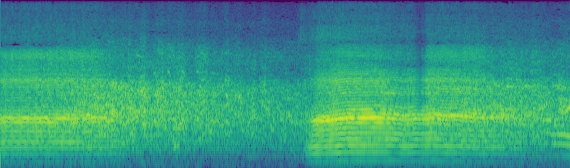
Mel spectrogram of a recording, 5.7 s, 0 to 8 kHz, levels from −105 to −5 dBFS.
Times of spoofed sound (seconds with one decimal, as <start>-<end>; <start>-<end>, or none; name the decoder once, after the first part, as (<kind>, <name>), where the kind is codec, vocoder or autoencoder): none

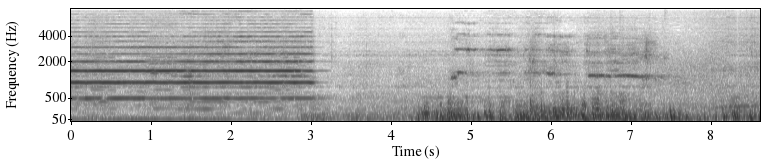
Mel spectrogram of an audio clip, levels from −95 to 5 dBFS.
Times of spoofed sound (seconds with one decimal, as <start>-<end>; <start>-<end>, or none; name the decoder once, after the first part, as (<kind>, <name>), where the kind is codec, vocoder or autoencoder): 0.0-7.3 (codec, SNAC); 8.2-8.6

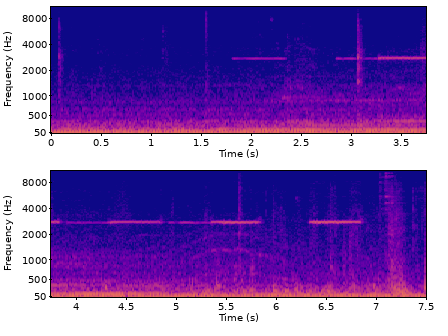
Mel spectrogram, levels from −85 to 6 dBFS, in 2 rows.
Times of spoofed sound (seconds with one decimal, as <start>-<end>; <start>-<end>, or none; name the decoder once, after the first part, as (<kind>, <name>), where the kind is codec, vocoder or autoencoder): 0.0-7.5 (vocoder, BigVGAN v2)

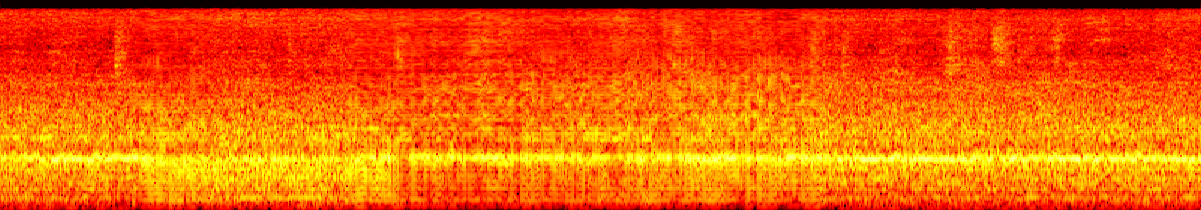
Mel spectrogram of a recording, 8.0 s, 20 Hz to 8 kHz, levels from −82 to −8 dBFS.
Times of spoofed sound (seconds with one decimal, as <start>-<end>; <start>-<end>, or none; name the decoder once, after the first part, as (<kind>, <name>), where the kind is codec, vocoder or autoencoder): 0.9-1.4 (vocoder, HiFi-GAN); 2.3-5.5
